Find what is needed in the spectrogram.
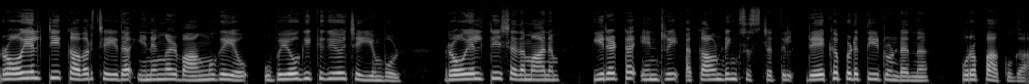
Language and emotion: Malayalam, neutral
